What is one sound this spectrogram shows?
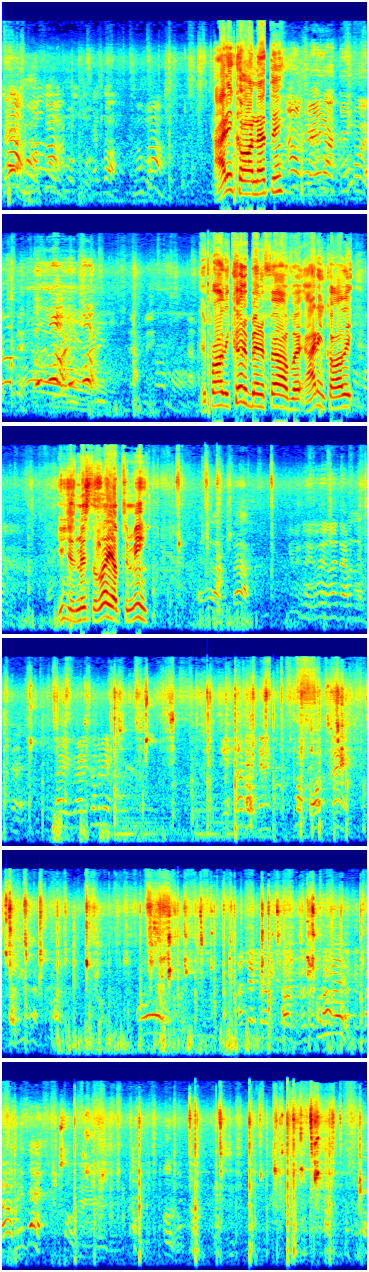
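A basketball bounces on a court outdoors.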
